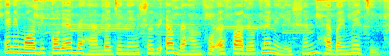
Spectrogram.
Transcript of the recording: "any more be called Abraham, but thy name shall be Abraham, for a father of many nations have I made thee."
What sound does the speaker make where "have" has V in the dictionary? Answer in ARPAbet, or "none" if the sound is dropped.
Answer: B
